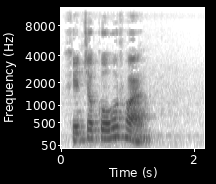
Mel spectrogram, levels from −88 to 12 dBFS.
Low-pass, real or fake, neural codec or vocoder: 10.8 kHz; real; none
